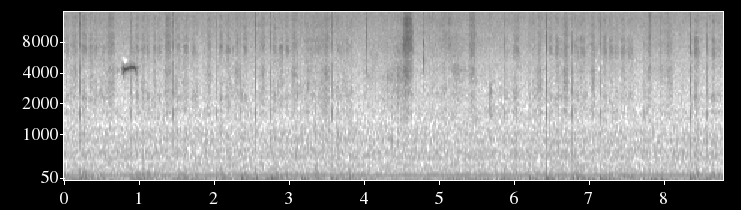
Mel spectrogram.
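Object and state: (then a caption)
Pen writing on a paper notebook page. A ballpoint pen is moved by hand across a grid paper notebook page, its tip scratching the paper in soft, uneven strokes. The quiet scratching sits over a steady low hum, with a brief high chirp near the start.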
